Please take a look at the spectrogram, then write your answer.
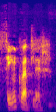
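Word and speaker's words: Þingvellir: Thingvellir. Thingvellir. So here it sounds like Thingvellir, right?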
